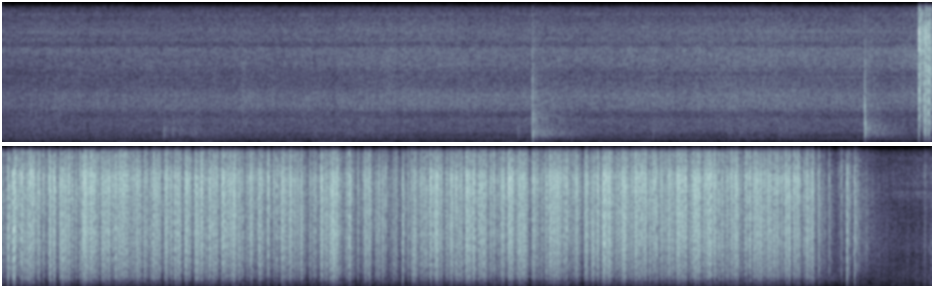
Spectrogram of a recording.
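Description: Consumer fireworks fountain igniting about halfway through and spraying sparks with a loud, dense hissing crackle that cuts off shortly before the end. Before it ignites there are two sharp pops.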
